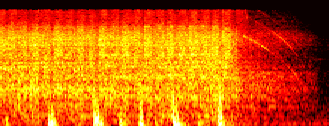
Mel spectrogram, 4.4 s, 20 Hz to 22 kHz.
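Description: A Chrysler PT Cruiser GT's 2.4-litre turbo four-cylinder running with its valve cover off: a loud mechanical clatter with heavy, uneven knocks about twice a second. This is the diesel-like knock the owner took for lifter tick. About three seconds in the engine is shut off and winds down with a falling whine.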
